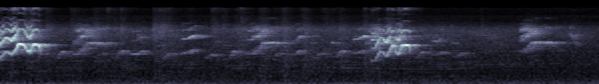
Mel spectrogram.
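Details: Budgerigar warbling used to encourage other budgerigars to sing, a continuous jumble of scratchy chatter and short whistles with two louder harsh bursts, faint low hum underneath.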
